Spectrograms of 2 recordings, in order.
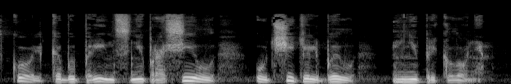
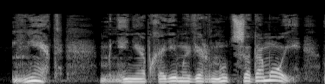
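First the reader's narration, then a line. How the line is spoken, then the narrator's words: Exclaimed. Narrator (Russian): воскликнул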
